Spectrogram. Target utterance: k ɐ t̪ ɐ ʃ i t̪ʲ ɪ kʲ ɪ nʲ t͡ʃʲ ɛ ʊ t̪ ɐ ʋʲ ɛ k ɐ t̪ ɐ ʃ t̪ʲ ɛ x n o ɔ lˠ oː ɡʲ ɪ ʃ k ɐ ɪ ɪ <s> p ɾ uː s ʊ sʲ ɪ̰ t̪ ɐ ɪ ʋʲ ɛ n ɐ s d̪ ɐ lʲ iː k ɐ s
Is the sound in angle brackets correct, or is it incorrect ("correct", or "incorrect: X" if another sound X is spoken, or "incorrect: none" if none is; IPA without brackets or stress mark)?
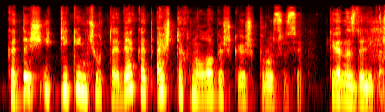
incorrect: ʃ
